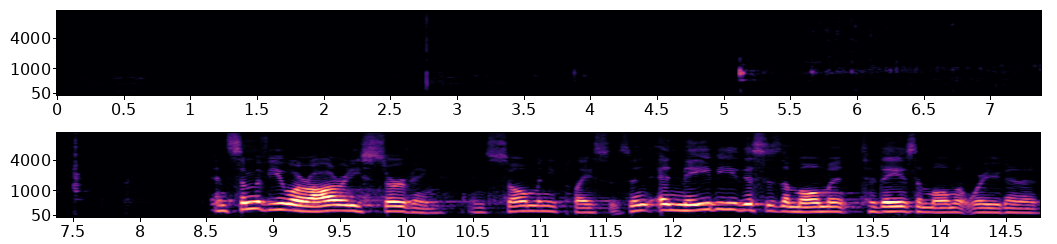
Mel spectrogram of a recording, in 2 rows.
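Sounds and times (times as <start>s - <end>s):
water pouring from a jug: 5.1s - 8.1s
speech: 8.6s - 14.7s.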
